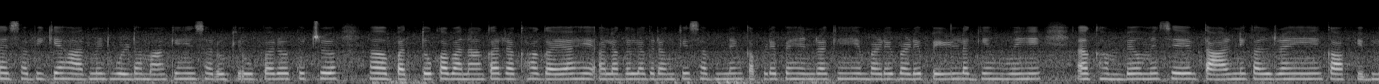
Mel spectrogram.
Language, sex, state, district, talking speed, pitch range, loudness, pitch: Hindi, female, Uttar Pradesh, Etah, 190 wpm, 245-255 Hz, -23 LUFS, 250 Hz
